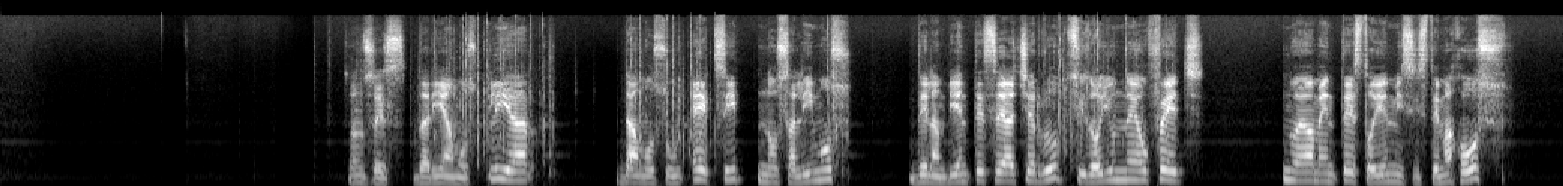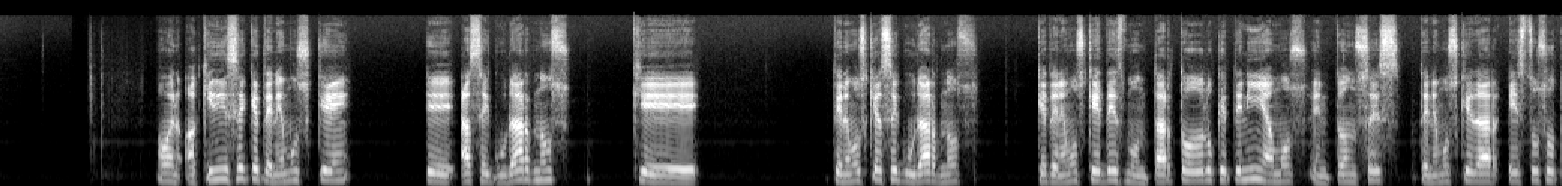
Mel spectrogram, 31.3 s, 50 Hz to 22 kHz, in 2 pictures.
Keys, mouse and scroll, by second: 0.5-1.5 scroll down 2, 1.5-2.6 scroll down 1, 3.0 click, 4.0-7.3 typing, 8.2 Return, 10.1-11.4 typing, 11.5 Return, 18.7-20.7 scroll down 1, 20.7-26.7 scroll up 1, 30.4-31.2 scroll down 1.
